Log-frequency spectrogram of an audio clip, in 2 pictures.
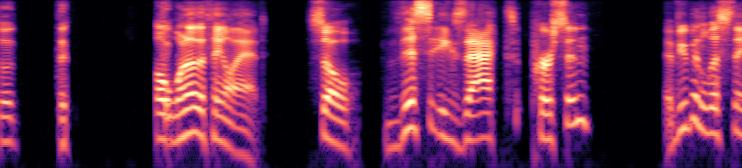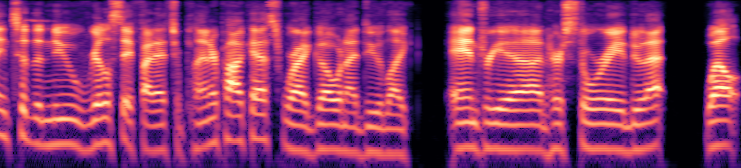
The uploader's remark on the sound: This was a live class recorded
